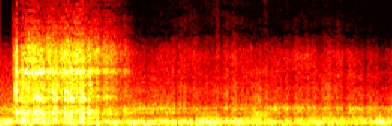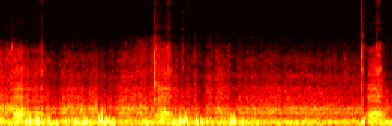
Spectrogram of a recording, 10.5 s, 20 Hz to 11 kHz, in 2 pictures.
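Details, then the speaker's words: SAAB 9000 abandoned for five years, with a new battery, cranked with the direct ignition cassette disconnected: steady starter churning at about three pulses a second and no firing, cranking without starting. "so the new battery is installed um let's try to crank it now with a disconnected direct ignition cassette and see what happens"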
